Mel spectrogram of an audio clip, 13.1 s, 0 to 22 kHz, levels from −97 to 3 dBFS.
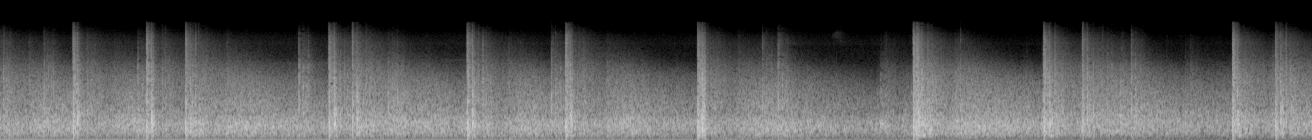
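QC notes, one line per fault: Nothing stood out on listening to this audio.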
